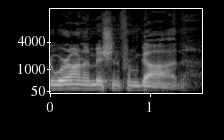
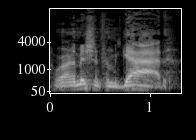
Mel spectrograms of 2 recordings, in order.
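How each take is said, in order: First: It is said in the speaker's ordinary accent. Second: It is said in a Chicago accent.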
